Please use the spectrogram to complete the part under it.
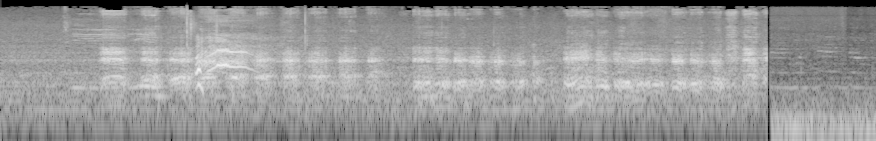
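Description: A young boy shouts excitedly.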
